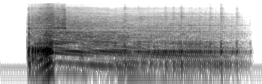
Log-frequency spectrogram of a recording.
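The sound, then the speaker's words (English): A motorbike engine bursts into life with a loud initial roar, then holds a steady, buzzy revving drone for a couple of seconds before cutting off. No voices. “There is a problem, said Dave, and he started the engine.”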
